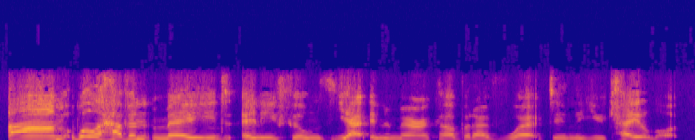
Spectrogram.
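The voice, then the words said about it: Australian accent. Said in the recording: “from the accent, you're from Australia”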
